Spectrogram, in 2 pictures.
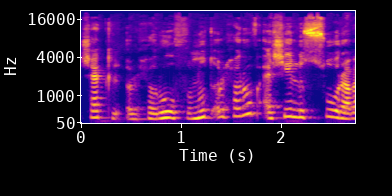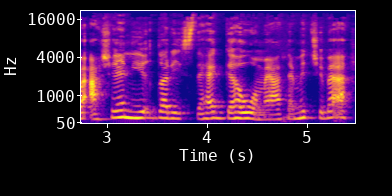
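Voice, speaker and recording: Egyptian lady tutor explaining reading tips to moms, talks fast, keeps repeating easy examples. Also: medium pitch, mellow. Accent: Egyptian Arabic. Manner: brisk, repeats simple examples, encouraging. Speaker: reading tutor advising mothers. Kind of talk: instructional talk to parents.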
